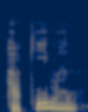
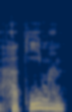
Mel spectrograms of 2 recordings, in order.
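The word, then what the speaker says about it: حكيما: sekali dijumpai seperti kalimat hakiman kalimat hakiman ini bila di hentikan membacanya tidak boleh dibaca hakiman akan tetapi harus dibaca hakima Dibaca panjang satu Alif atau dua harkat begitu pula kalimat Aliman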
